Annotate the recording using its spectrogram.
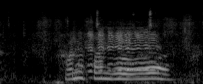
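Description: A goat bleating once, a single wavering call about a second long.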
